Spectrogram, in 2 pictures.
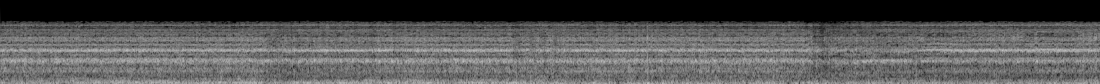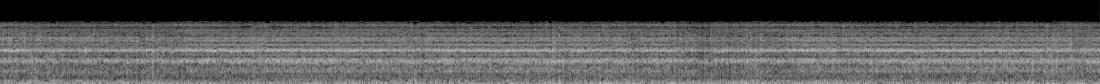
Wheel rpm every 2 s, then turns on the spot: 160, 160, 160, 160, 140, 160, 160, 160, 160, 160, 160.
none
